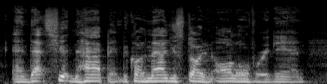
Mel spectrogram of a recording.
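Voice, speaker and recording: Fairly even intonation runs through a somewhat breathy voice with a dark, mellow tone. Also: man. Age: 60s. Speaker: community youth services worker. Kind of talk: panel discussion. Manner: halting, repeats words.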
